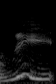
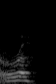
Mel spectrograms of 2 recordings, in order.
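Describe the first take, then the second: First: The syllable has a full, clear vowel. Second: The syllable has a reduced schwa vowel. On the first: The speaker calls it wrong. "this sound is not a re" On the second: The speaker calls it right. "it's a r. ... This is the schwa"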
